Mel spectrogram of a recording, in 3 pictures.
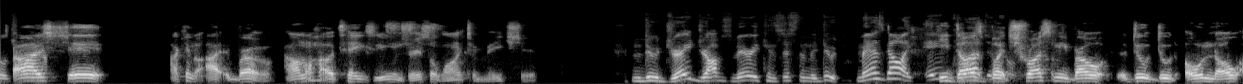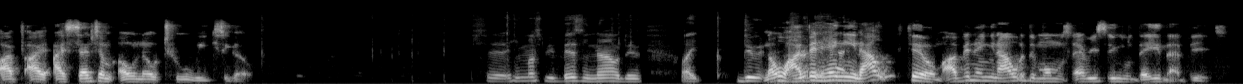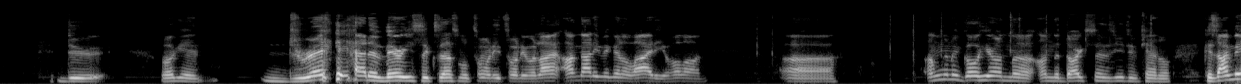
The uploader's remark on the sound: went on Instagram Live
